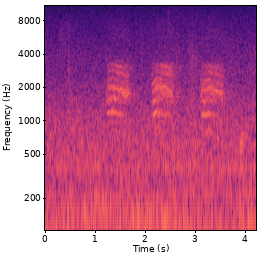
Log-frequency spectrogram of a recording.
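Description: A crow cawing three times, about a second apart, over a steady low background rumble.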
